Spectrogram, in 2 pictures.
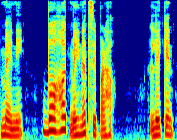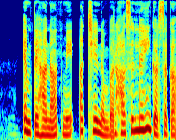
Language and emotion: Urdu, sad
